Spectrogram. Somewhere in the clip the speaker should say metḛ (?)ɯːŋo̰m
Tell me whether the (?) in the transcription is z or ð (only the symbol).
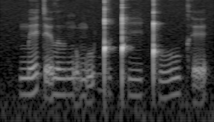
ð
